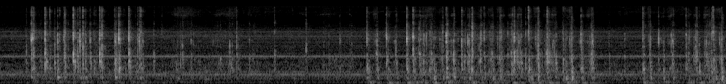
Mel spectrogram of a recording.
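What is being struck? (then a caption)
Plastic keyboard with plastic keycaps. Both hands type with the fingertips on a full-size, hollow Corsair K35 backlit mechanical keyboard with plastic keycaps on a plastic body. Bright, crisp plastic taps come in quick bursts that die away almost instantly, ease off briefly in the middle, then pick up again in a denser run to the end.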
